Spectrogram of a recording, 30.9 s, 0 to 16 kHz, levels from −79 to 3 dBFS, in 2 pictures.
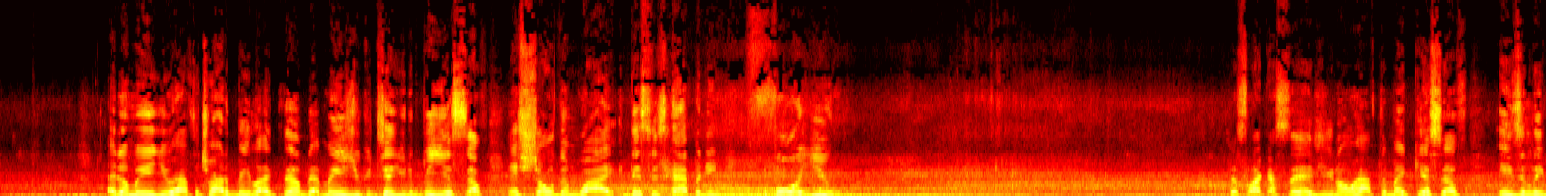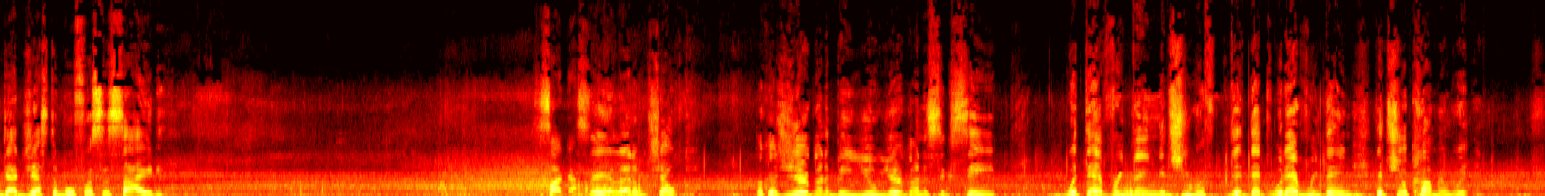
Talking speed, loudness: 130 wpm, -14 LUFS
